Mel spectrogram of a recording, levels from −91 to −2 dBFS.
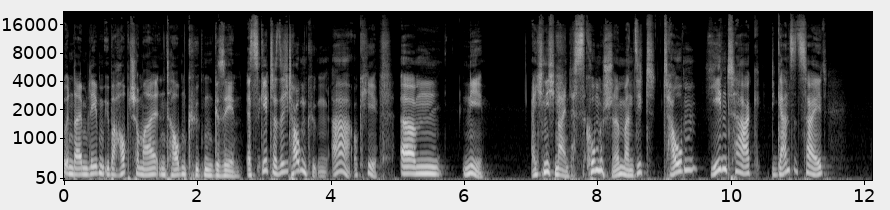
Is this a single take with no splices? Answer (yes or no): no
